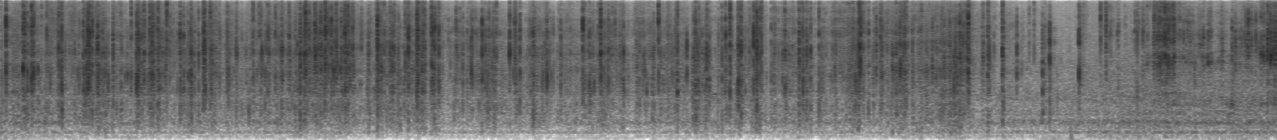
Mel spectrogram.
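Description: A crinkly chip bag being handled and chips being eaten, heard close up as a dense run of crackles and rustles with crunching. It eases off briefly near the end, then picks up again.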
